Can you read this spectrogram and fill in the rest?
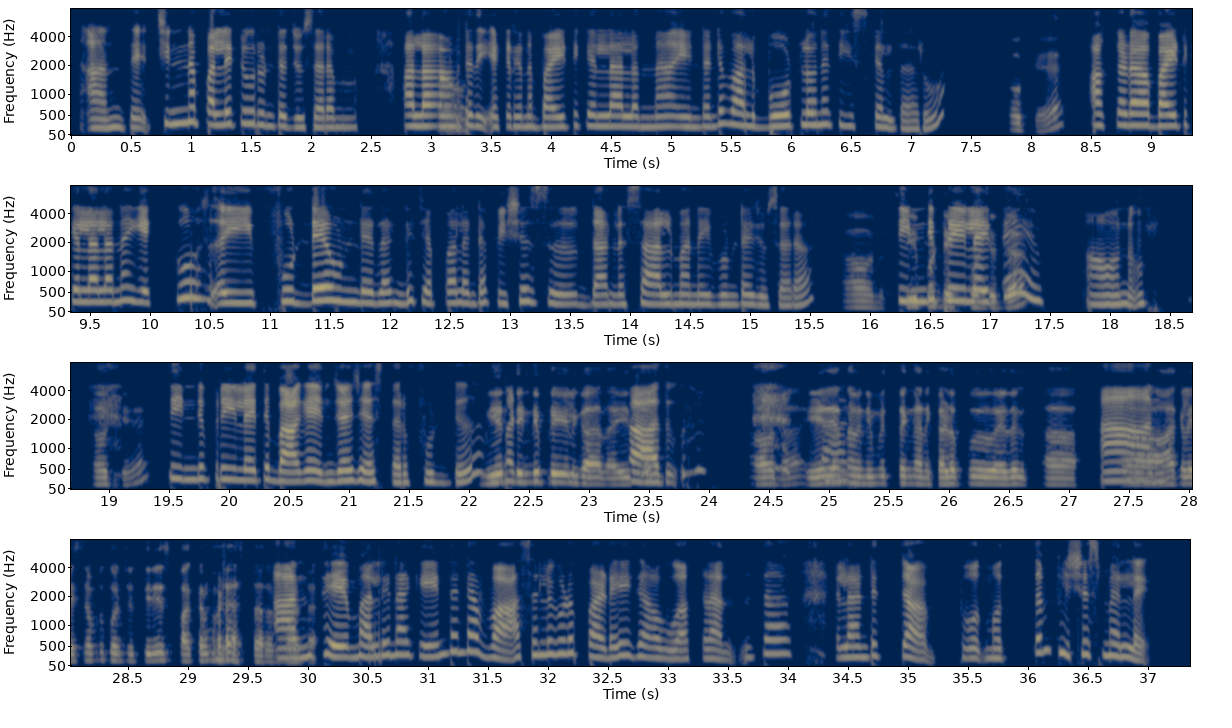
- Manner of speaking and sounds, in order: in English: "ఫిషెస్"; in English: "సాల్‌మాన్"; in English: "సీ ఫుడ్"; chuckle; in English: "ఎంజాయ్"; in English: "బట్"; giggle; chuckle; unintelligible speech; in English: "ఫిషేస్ స్మెల్లే"
- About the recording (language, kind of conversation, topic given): Telugu, podcast, మీ ప్రయాణంలో నేర్చుకున్న ఒక ప్రాముఖ్యమైన పాఠం ఏది?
